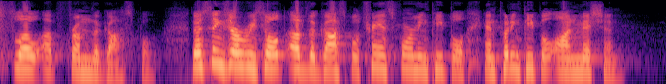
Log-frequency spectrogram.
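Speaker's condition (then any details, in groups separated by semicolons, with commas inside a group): No condition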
